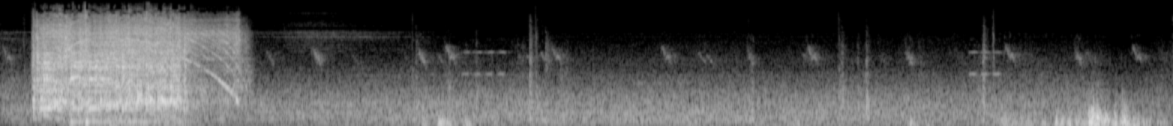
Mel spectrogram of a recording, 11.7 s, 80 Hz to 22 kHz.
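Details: K20-swapped Honda EK hatch, first attempt to fire it after oil priming: engine cranks, catches briefly for a couple of seconds, then dies; stalls after start, and the helper says everything has to relearn.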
